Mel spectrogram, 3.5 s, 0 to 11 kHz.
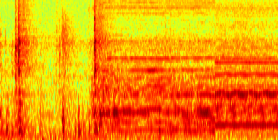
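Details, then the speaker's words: Datsun 280Z with a fully built L28 engine on carbs, fresh gas and tank, not moved in five years. Ignition on without cranking to check the fuel pressure regulator: a few clicks, then a steady faint electric hum as the fuel pump primes normally. "like don't crank it just turn the fuel pressure okay you'll hear"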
